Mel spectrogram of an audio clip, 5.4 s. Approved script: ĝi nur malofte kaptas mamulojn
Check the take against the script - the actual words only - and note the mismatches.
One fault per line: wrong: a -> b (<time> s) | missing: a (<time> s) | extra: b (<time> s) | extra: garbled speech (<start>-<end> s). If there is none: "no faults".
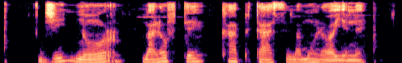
no faults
